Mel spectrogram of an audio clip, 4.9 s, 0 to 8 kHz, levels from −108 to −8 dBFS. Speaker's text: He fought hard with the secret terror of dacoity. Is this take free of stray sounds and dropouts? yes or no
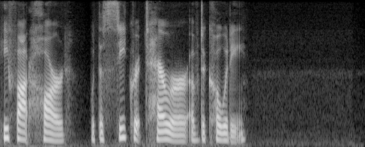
yes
